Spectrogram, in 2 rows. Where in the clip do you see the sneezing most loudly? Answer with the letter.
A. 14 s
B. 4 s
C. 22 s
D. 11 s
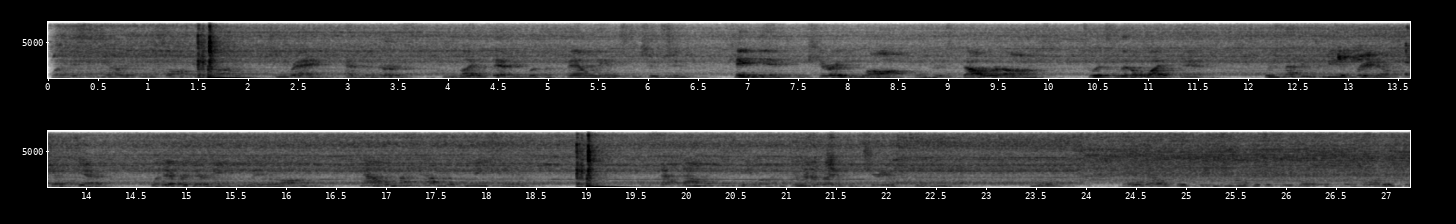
B.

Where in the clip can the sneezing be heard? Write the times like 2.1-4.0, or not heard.
3.0-4.4, 12.8-13.7, 21.0-21.6.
